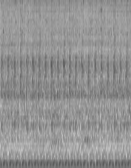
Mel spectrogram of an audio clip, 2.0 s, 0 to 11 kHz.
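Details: Jawa 350 two-stroke twin idling: steady regular heavy knock on every firing beat, worsening daily; owner suspects crankshaft and/or piston arm problem, unconfirmed, engine knocking at idle.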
